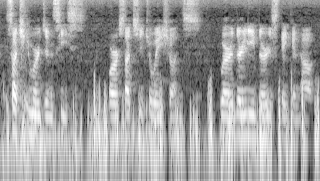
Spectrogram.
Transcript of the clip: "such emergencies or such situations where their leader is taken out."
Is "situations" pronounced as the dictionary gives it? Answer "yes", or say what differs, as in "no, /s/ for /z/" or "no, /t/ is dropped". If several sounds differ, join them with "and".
no, /s/ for /z/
